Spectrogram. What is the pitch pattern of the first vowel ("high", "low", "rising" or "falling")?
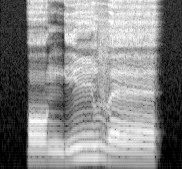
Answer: low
